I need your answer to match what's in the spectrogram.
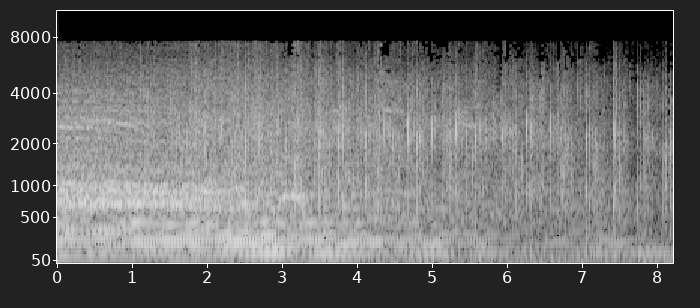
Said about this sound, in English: Clap your hands if you believe in it and shout unto the Lord.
